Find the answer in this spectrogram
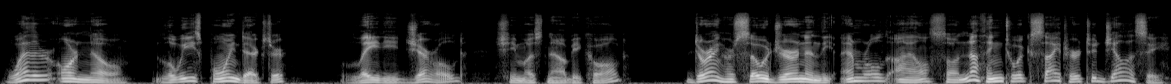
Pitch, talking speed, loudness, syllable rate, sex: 120 Hz, 130 wpm, -19 LUFS, 4.4 syllables/s, male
